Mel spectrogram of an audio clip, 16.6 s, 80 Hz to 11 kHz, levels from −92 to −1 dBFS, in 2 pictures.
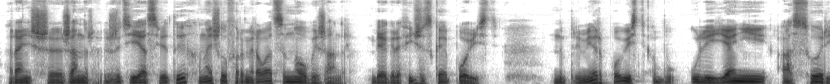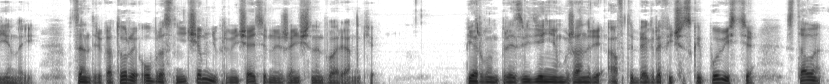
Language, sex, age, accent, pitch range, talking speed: Russian, male, 20-39, native, 80-95 Hz, 110 wpm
